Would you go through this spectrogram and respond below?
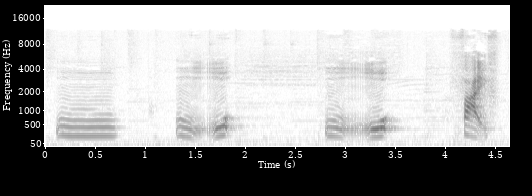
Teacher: U, just like wood, but really elongate the sound.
